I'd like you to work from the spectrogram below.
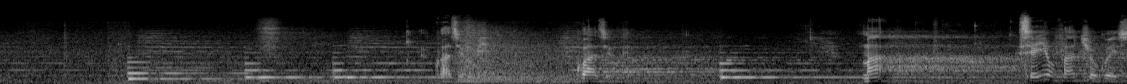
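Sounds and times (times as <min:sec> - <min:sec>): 
church bell tolling: 0:01.3 - 0:10.1
speech: 0:04.5 - 0:05.1, 0:05.8 - 0:06.4, 0:08.6 - 0:09.1, 0:10.2 - 0:11.2.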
